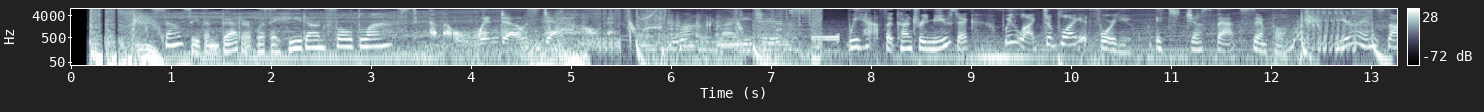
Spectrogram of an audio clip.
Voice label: US English Radio Imaging, Female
